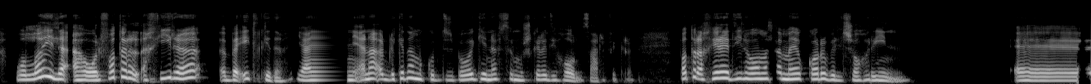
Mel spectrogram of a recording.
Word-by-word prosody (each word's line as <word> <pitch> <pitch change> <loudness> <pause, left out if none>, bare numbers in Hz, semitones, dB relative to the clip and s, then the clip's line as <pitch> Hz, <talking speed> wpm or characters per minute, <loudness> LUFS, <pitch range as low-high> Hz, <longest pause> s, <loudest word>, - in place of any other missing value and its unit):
والله 265 - +4
لأ، 245 -6 +3
هو 200 -1 +5
الفترة 305 - +1
الأخيرة 275 +8 +1 0.2
بقيت 205 +7 -1
كده، 160 -7 -5
يعني 200 0 -2
أنا 255 +1 +2
قبل 230 -1 -2
كده 275 +3 0
ما 255 -3 +4
كنتش 205 -3 -9
باواجه 225 +5 0
نفس 235 +1 -2
المشكلة 210 +1 -3
دي 200 -2 -4
خالص 185 -2 -5
على 150 +4 -13
فكرة، 215 0 -23 0.4
الفترة 270 +6 -3
الأخيرة 280 +5 +3
دي 260 -3 -1
اللي 265 0 +1
هو 255 +1 +4
مثلًا 265 +1 -2
ما 245 0 +5
يقارب 250 -1 +1
الشهرين. 190 -1 -4 1.1
آآ 180 -1 0
220 Hz, 165 wpm, -20 LUFS, 195-255 Hz, 1.1 s, هو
